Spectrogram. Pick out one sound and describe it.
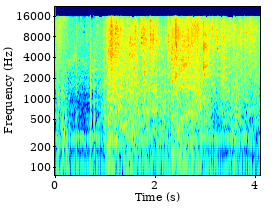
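Electronic game effects burst and crackle as objects explode.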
